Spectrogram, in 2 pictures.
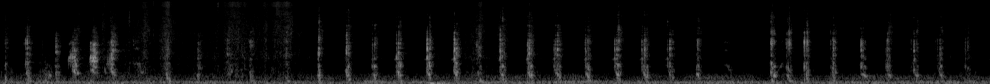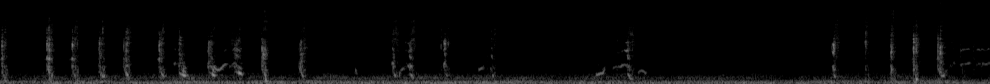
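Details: Red fox cubs from the 2021 litter gekkering while fighting: rapid, irregular dry clicks and taps in quick bursts, with a few short squeaky notes, over a low steady rumble.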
